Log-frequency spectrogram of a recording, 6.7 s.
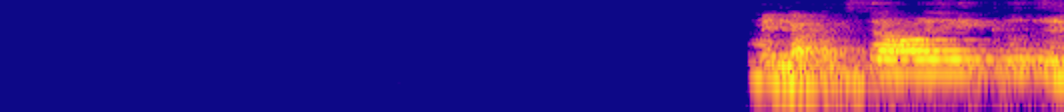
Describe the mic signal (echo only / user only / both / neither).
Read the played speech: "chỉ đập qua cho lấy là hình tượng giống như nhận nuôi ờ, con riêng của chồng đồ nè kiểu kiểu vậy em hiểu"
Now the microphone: user only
